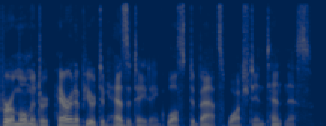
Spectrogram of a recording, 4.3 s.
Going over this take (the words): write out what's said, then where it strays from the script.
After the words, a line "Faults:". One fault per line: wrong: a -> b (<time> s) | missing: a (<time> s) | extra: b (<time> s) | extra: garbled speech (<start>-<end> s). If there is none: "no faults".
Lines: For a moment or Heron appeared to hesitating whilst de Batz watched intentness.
For a moment or Heron appeared to hesitating whilst de Batz watched intentness.
Faults:
no faults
